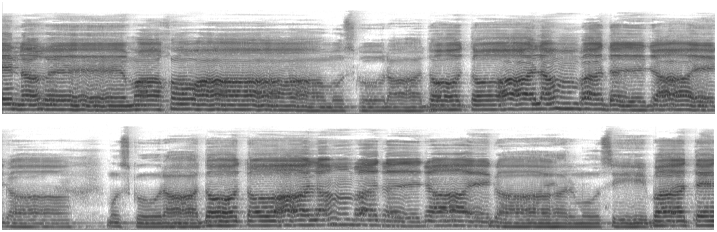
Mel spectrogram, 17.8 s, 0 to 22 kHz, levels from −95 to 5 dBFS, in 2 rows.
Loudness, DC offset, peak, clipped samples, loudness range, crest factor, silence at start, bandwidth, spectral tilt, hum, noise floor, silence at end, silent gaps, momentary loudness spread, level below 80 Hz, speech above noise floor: -18 LUFS; 0.2%; -2 dBFS; under 0.1%; 4 LU; 16 dB; 0 s; 14.5 kHz; -4 dB/octave; none; -40 dBFS; 0 s; none; 11 LU; -66 dBFS; 22 dB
